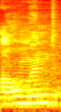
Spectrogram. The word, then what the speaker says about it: almond: it almond or almond so I said it's almond that's how you like you can Google that people say I'm pretentious but that's how you say it do not almond no it's like salmon you don't say salmon it's that same oh it's a silent it's a silent L but who says I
